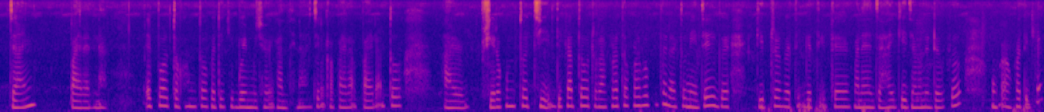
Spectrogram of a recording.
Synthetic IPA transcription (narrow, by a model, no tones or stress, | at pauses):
d͡ʒajŋ | pajɾaɾina | epɔɾt̪ɔkʰɔnt̪ɔkəʈ̪ikibojmud͡ʒʰʱɔjɡant̪ʰinad͡ʒilkapajɾaʔpajɾa̰ʔt̪ɔ | aɾʃeɾɔkɔmt̪ɔt͡ʃidikat̪ɔʈɔlapʰɔɽɔt̪ɔkɔɾbɔkɔt̪ɔɾat̪ɔnid͡ʒeɡit̪ɾɔɡət̪ḭɡət̪ḭt̪ɛmanɛd͡ʒaɦajkid͡ʒɛmaneɖewt̪ɔuŋkaʔkpat̪ikɛ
